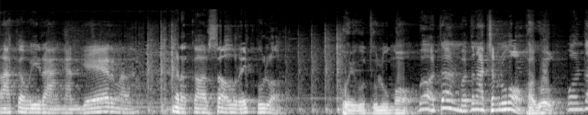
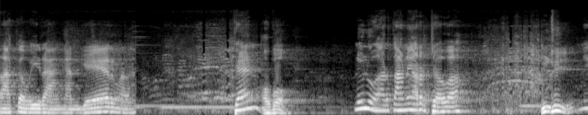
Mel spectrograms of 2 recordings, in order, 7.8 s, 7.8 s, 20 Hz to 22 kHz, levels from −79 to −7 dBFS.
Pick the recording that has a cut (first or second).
second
